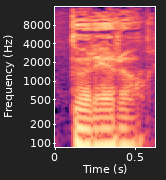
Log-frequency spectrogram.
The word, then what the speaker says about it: Guerrero: We have a wonderful actress that was awesome, Luisa Guerrero. It always sounds better if you say it like Enrique Iglesias. Guerrero.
